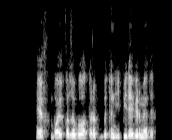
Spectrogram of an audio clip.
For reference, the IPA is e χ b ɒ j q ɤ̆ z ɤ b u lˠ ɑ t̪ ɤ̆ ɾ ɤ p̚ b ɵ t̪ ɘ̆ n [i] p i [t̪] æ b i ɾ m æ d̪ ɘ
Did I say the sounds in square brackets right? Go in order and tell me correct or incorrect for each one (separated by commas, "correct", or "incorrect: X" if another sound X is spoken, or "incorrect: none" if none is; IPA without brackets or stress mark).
correct, incorrect: d̪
